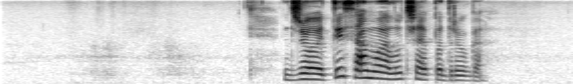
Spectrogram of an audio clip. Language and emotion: Russian, positive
